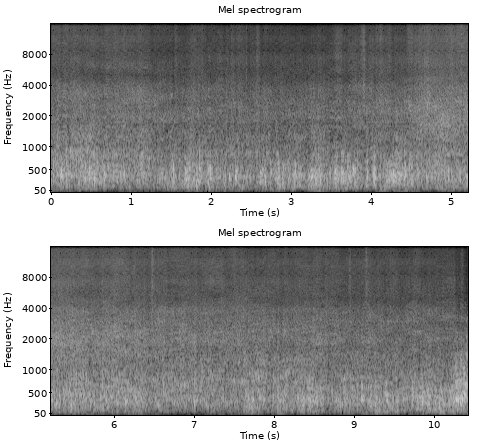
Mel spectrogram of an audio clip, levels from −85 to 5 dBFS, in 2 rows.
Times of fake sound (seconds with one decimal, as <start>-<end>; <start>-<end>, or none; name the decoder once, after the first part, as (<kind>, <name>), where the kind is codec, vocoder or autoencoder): 0.0-10.4 (codec, SNAC)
